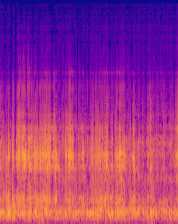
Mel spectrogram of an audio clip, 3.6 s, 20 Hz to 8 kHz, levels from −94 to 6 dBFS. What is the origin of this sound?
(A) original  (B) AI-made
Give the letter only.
B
